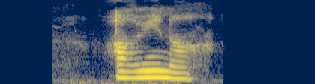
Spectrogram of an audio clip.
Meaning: 1. arena (sand-covered centre of an amphitheatre in Antiquity) 2. arena (a sports or concert hall, stadium)
- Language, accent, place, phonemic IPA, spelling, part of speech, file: German, Germany, Berlin, /aˈʁeːna/, Arena, noun, De-Arena.ogg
